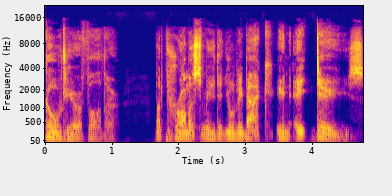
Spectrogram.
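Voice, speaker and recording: Using a put-on character voice, a man speaks at a fairly slow pace and a fairly low pitch. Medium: read story.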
